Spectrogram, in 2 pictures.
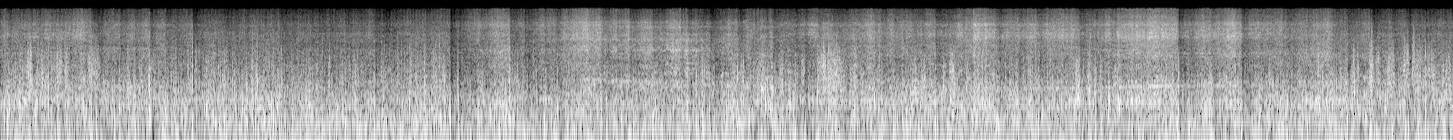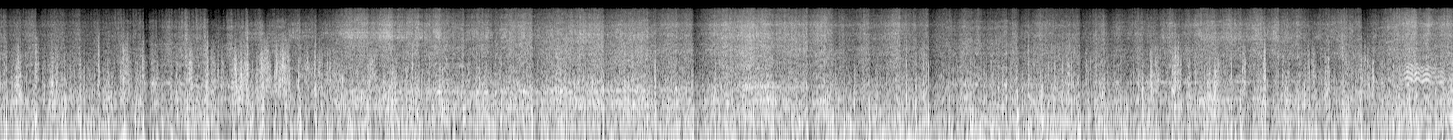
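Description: Go-kart engine running hard at racing speed, recorded onboard, its pitch rising and falling with the throttle under steady, heavy wind noise on the microphone.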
